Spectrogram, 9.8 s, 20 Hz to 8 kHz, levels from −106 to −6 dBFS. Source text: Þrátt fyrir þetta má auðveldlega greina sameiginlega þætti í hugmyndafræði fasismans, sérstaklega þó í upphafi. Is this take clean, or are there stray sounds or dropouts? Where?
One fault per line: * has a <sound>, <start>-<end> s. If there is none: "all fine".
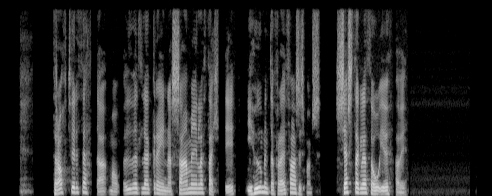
all fine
